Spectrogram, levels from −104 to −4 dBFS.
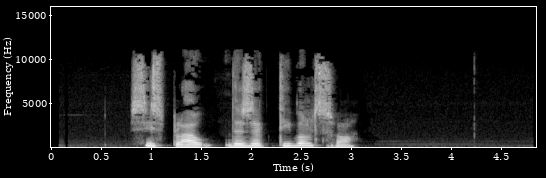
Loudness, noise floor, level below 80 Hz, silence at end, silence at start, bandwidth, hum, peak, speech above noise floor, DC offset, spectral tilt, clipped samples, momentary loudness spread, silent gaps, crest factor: -20 LUFS; -76 dBFS; -64 dBFS; 1.85 s; 0.8 s; 11 kHz; none; -2 dBFS; 57 dB; under 0.1%; -5 dB/octave; under 0.1%; 9 LU; none; 20 dB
